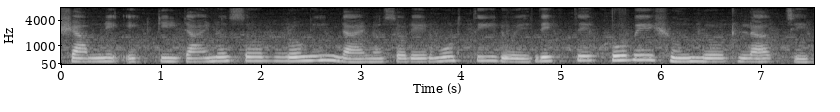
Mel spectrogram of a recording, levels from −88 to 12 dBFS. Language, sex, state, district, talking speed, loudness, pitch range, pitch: Bengali, female, West Bengal, North 24 Parganas, 95 wpm, -16 LUFS, 175-210 Hz, 185 Hz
